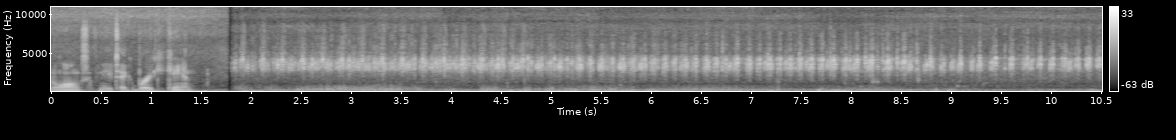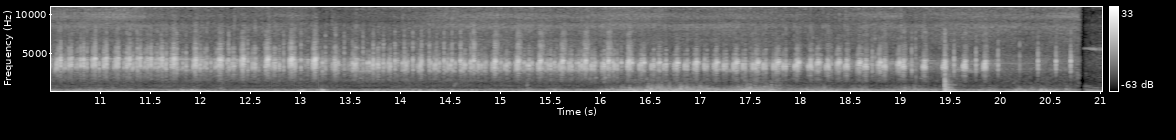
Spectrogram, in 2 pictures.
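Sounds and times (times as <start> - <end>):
low rumble: 1.5 - 21.0
animals calling in chorus: 1.8 - 20.8.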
